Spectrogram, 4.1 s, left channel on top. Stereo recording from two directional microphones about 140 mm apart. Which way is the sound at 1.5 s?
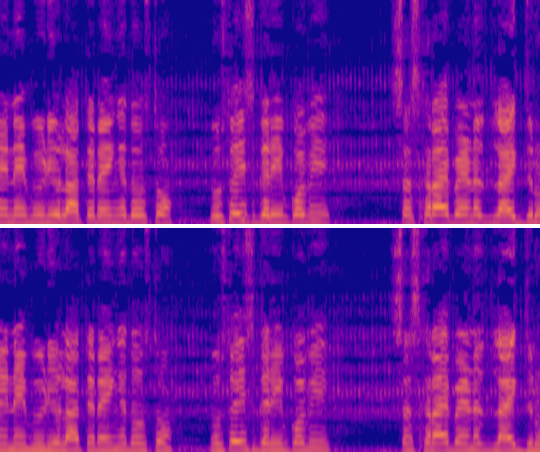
30° left (ahead or behind).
